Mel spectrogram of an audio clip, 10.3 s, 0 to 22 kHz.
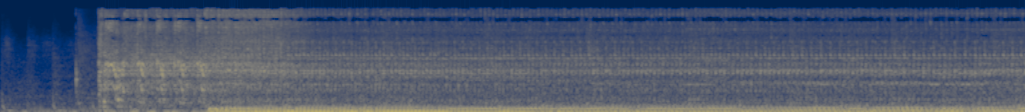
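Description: Polaris Sportsman 800 EFI ATV's twin-cylinder engine cranked by its electric starter about a second in, catching a second later and then idling steadily. It runs on fuel pressure of about 30 psi, short of the 39 psi it calls for, which is blamed on a restricted fuel filter.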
